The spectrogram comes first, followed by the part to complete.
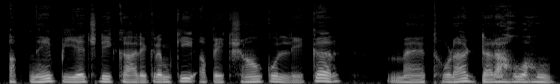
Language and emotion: Hindi, fearful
